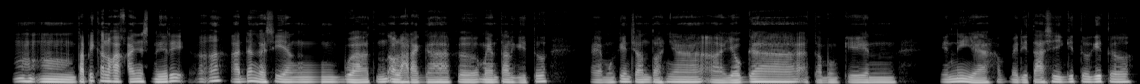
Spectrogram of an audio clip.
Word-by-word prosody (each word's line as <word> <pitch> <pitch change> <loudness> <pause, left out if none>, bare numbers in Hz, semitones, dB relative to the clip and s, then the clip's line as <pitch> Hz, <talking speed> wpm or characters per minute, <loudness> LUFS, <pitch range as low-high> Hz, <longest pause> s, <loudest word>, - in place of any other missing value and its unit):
Mmm, 140 0 0
mhm. 125 -1 +4 0.2
Tapi 120 +7 +1
kalau 155 -2 +1
Kakaknya 125 +1 +2
sendiri 125 +4 +2 0.2
heeh, 155 +7 -2 0.2
ada 115 +1 -2
nggak 115 -3 +3
sih 135 - -5
yang 110 - +1 0.5
buat 110 0 +3
olahraga 110 -3 +1 0.2
ke 110 - -3 0.2
mental 110 0 +1
gitu? 105 +6 -5 0.5
Kayak 105 -1 -5
mungkin 115 +4 -1
contohnya, 110 +1 0 0.3
eee, 100 -1 0
yoga 110 +5 +2 0.5
atau 100 - -8
mungkin 105 0 -1 0.5
ini 120 +4 +1
ya, 100 - +2 0.3
meditasi, 105 +2 -2
gitu-gitu. 125 -1 0
115 Hz, 140 wpm, -22 LUFS, 105-125 Hz, 0.5 s, mhm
